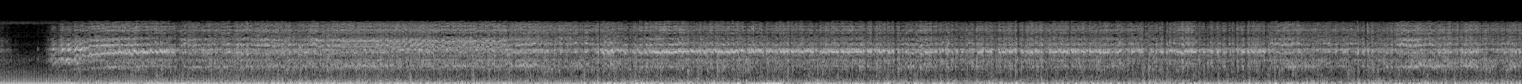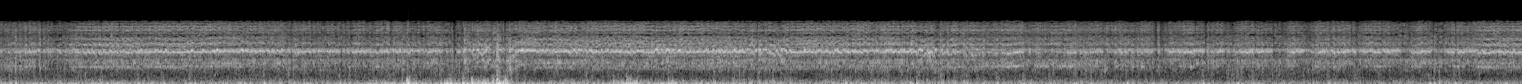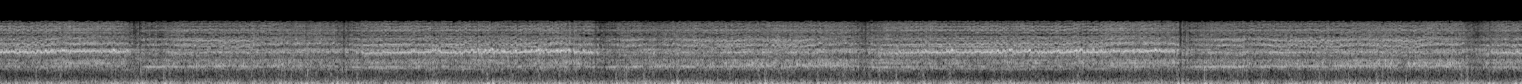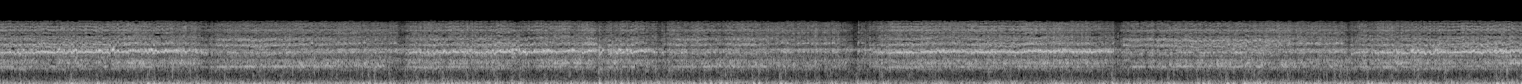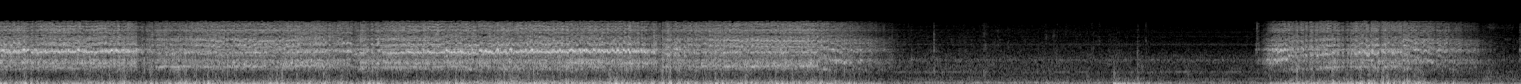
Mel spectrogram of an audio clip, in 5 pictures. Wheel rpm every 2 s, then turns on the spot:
80, 220, 220, 230, 230, 230, 230, 230, 220, 230, 230, 210, 220, 230, 230, 220, 220, 220, 220, 220, 210, 220, 220, 220, 220, 220, 220, 220, 220, 220, 210, 220, 210, 220, 150, 0, 20, 150.
none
